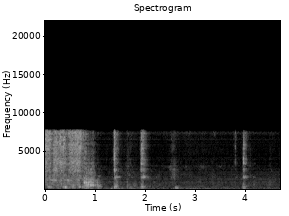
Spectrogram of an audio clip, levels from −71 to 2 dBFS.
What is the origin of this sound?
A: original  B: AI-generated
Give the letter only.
B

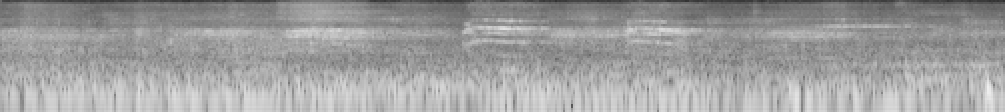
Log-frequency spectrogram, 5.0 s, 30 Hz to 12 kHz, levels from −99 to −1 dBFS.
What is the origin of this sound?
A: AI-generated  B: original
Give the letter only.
A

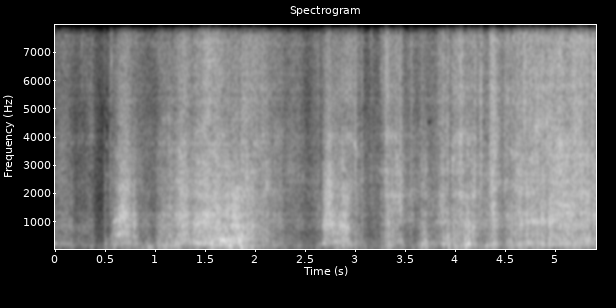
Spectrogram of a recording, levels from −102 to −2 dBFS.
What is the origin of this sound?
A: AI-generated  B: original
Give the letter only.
A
